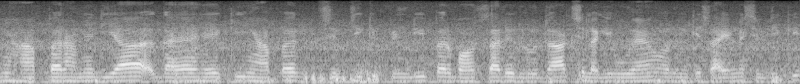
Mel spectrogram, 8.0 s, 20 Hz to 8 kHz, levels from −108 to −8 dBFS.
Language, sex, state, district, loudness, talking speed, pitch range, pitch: Hindi, male, Bihar, Muzaffarpur, -18 LUFS, 195 wpm, 130-140 Hz, 135 Hz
